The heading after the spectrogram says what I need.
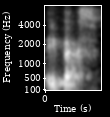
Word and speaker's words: APEX: Oracle Application Express is called Oracle Application Express, but everyone calls it Apex, and this is, I guess, the proper pronunciation.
